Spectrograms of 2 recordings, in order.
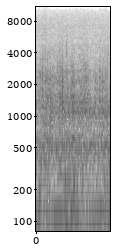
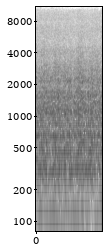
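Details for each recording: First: Homemade rock tumbler after its bearings were rebuilt: steady low hum with soft, uneven rock clatter, bearings running quietly; sound level dropped from about 90 to 75-76 dB. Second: Homemade rock tumbler that has run non-stop for many months: a steady, harsh rushing noise with a faint hum, growing louder over time. The owner thinks the worn bearings make most of the noise; greasing them did not help and the drive belt is breaking. A rebuild comes next.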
